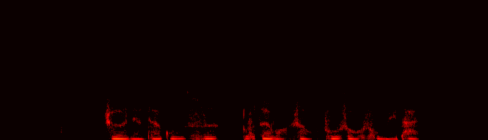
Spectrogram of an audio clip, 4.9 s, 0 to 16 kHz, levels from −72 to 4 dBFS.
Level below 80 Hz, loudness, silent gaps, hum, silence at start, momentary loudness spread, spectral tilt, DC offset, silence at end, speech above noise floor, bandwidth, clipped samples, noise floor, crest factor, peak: -84 dBFS; -48 LUFS; none; none; 0.6 s; 7 LU; -5 dB/octave; under 0.1%; 0.65 s; over 43 dB; 6.8 kHz; under 0.1%; under -90 dBFS; 16 dB; -32 dBFS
